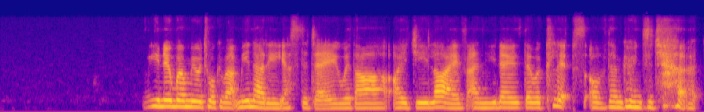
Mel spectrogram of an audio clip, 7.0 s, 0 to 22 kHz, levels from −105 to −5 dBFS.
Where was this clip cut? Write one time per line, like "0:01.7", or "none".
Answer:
none

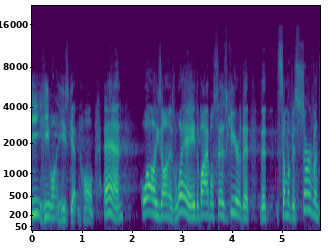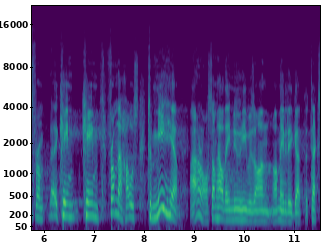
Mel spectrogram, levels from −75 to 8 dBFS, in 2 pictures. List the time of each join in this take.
0:08.9

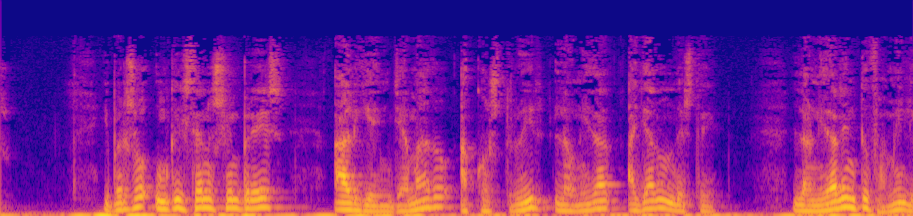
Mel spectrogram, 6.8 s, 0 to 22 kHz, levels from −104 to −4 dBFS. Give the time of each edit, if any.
none

